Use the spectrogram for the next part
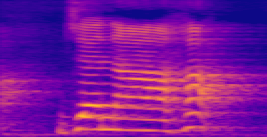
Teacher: दूसरा चरण जनाः, ज में अमिक्स किया, जना, आ की मात्रा है तो विसर्ग को पढ़ेंगे हा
